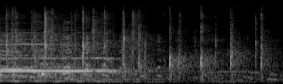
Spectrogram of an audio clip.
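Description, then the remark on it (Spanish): An audience at a show in Río Piedras applauds, a dense wash of clapping at first with a steady tone underneath, then thinning out to scattered individual claps before it fades. “Gente, hablando de gente a cuya la vida no ha sido justa, fuerte aplauso para”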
